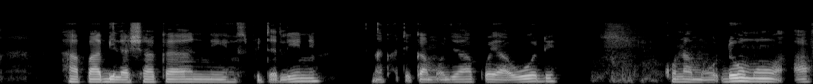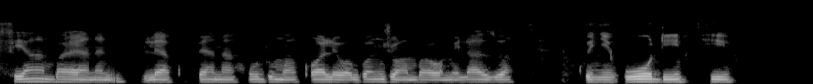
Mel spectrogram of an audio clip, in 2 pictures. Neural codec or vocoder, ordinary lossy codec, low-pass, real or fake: none; MP3, 64 kbps; 7.2 kHz; real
